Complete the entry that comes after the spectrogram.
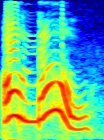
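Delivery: high, loud alarmed cry; panicked goose. A narrator's reading. The goose cries out in fright at the fox, high and loud. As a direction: squawk it in fright.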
